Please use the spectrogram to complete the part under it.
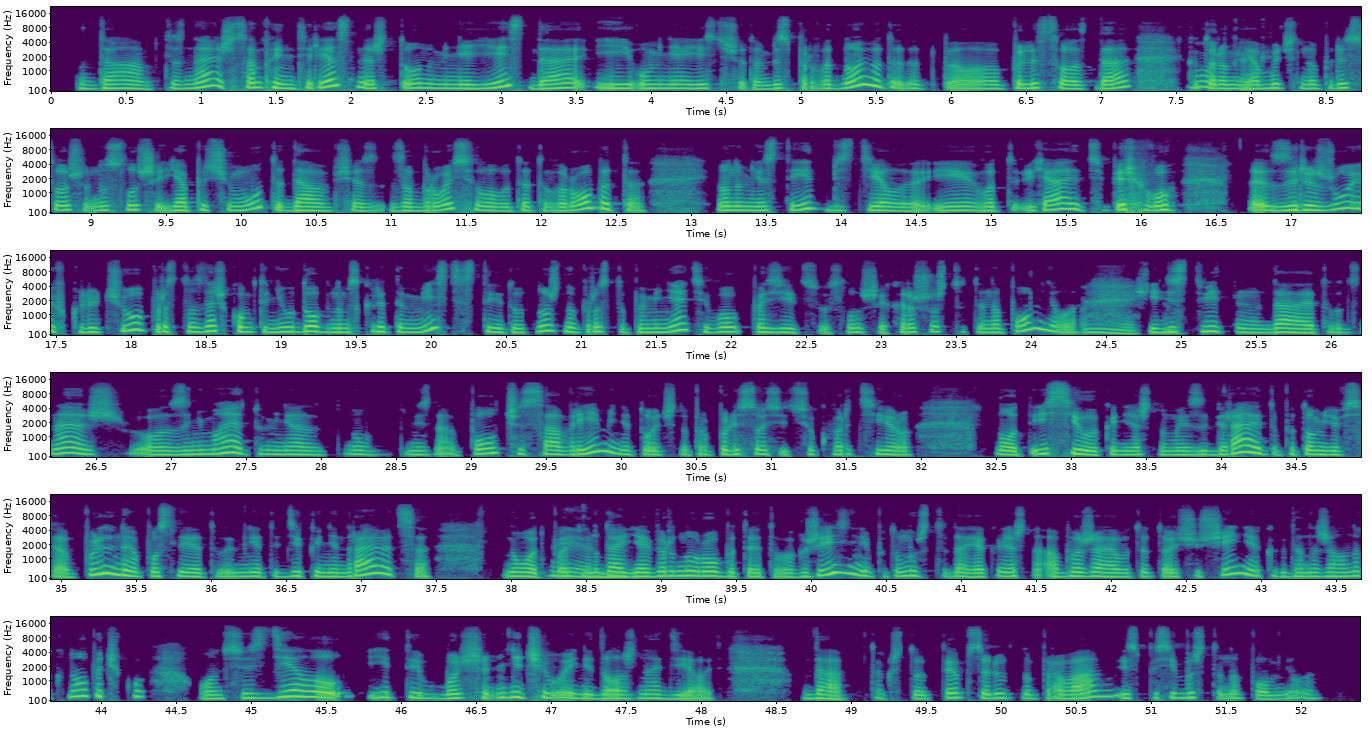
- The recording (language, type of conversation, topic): Russian, advice, Как мне совмещать работу и семейные обязанности без стресса?
- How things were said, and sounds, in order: laughing while speaking: "теперь"; tapping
